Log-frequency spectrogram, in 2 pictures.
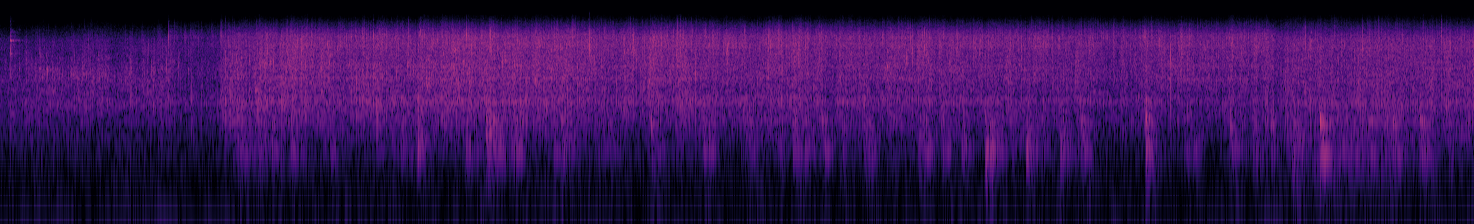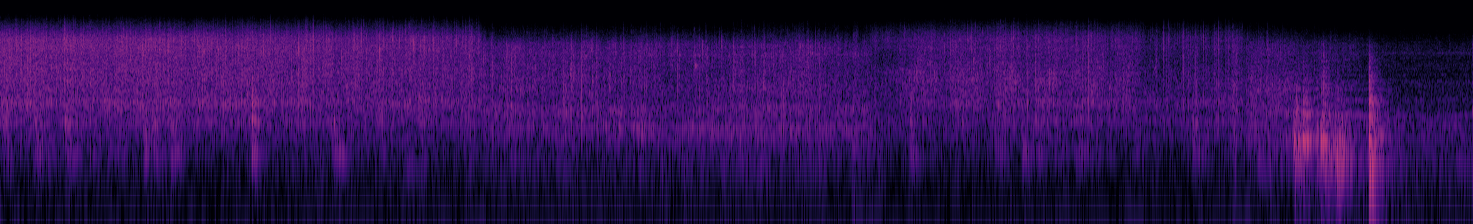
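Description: Marinated chicken pieces sizzling in hot oil in a granite-coated wok, with a wooden spatula scraping as it stirs them. The sizzle swells loud a couple of seconds in and eases in the second half. Near the end a glass lid knocks onto the wok and the frying goes muffled.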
